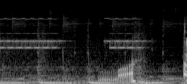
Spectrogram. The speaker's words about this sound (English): okay, the phone's ringing. I'll get back to that story later. Hold on.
